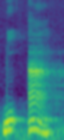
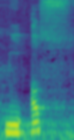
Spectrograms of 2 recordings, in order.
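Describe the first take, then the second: First: The vowel after bi sounds thin, like a. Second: The vowel after bi sounds thick, like o. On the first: The speaker calls it right. "Hamzah itu tipis" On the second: The speaker calls it wrong. "A, jangan o ya. Jangan bi as"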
